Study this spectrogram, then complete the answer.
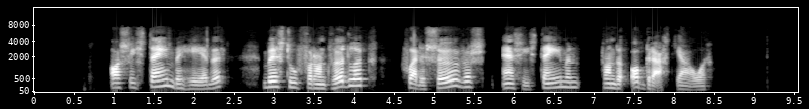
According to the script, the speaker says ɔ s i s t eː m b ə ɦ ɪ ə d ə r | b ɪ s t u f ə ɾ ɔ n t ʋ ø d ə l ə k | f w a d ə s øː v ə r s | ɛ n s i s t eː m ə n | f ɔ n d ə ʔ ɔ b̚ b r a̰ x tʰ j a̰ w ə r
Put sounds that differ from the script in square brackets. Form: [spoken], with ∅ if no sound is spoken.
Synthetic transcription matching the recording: ɔ s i s t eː m b ə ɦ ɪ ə d ə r | b ɪ s t u f ə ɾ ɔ n t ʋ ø d ə l ə k | f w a d ə s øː v ə r s | ɛ n s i s t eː m ə n | f ɔ n d ə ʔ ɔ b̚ [d] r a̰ x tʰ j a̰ w ə r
